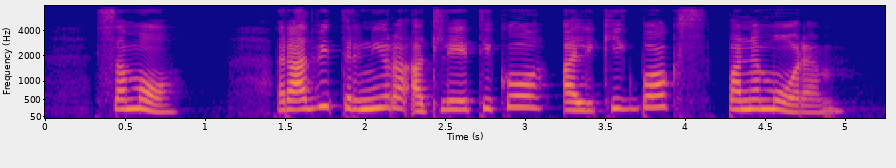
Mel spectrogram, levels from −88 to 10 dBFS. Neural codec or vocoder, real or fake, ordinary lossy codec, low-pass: none; real; none; 7.2 kHz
